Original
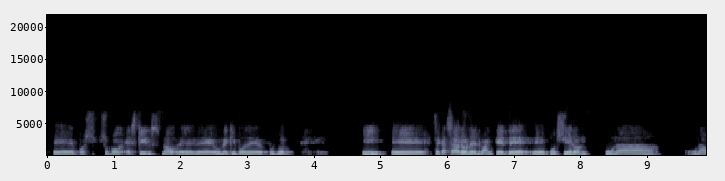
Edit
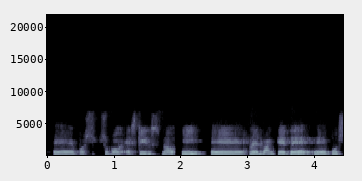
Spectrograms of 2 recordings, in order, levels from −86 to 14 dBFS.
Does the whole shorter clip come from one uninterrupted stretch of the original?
no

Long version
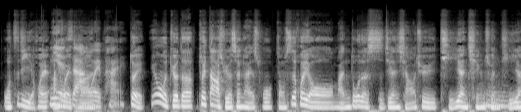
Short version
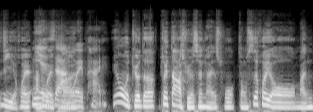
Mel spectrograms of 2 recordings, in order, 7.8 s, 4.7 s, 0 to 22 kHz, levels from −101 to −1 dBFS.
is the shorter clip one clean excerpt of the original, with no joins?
no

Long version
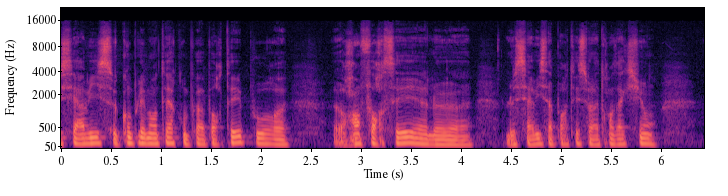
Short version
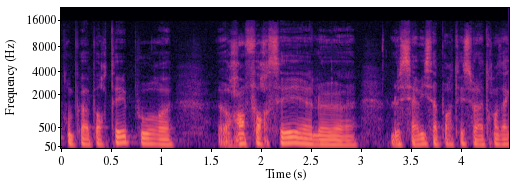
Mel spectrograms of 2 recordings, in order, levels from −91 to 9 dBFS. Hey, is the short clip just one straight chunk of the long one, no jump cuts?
yes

